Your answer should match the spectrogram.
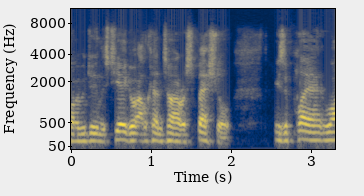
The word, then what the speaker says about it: Alcantara: Thiago Alcantara, is that how you say it, Ian Ryan? – Yeah.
